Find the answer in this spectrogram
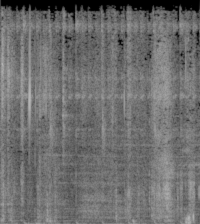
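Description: Light clicks and rustles of a plastic jug of pre-mixed windscreen washer fluid being handled before pouring, with faint background music underneath.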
